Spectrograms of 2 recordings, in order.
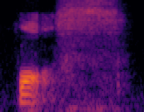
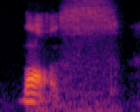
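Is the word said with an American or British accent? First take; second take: British; British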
